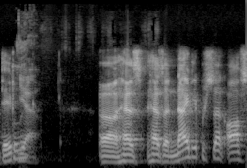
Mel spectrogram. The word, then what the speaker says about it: Daedalic: Separately, right now on Daedalic Games, did I pronounce that right? Daedalic?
